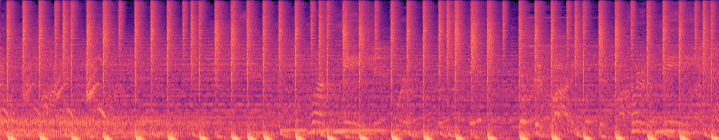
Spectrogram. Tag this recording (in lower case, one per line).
music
